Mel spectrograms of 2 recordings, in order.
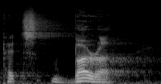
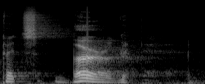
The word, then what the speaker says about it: Pittsburgh: And she's also was always very eligible of the pronunciation of Pitts-burra, not Pitts-burg.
